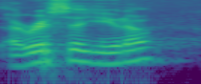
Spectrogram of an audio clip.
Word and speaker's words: Arisa Euno: And this is Arisa Euno.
